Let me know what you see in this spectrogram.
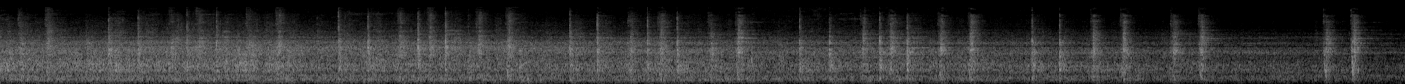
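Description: Electric suburban train (elektrichka) running past and pulling away, its wheels clacking over the rail joints in quick knocks over a steady rolling rush that fades as it recedes. Two louder clacks come close together near the end.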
